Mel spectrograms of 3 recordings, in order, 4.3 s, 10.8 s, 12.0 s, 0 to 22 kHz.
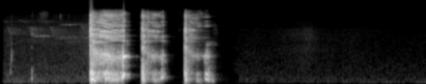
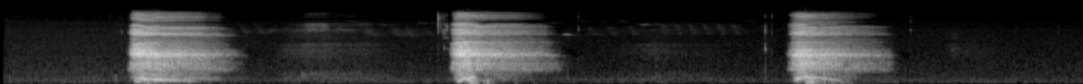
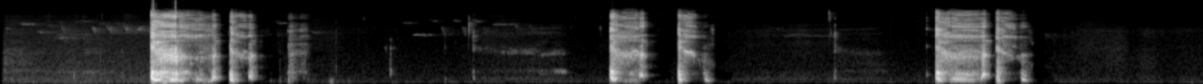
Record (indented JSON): {
  "cough_length": "4.3 s",
  "cough_amplitude": 31654,
  "cough_signal_mean_std_ratio": 0.27,
  "exhalation_length": "10.8 s",
  "exhalation_amplitude": 19002,
  "exhalation_signal_mean_std_ratio": 0.33,
  "three_cough_length": "12.0 s",
  "three_cough_amplitude": 32768,
  "three_cough_signal_mean_std_ratio": 0.23,
  "survey_phase": "beta (2021-08-13 to 2022-03-07)",
  "age": "18-44",
  "gender": "Female",
  "wearing_mask": "No",
  "symptom_cough_any": true,
  "symptom_sore_throat": true,
  "symptom_fatigue": true,
  "symptom_fever_high_temperature": true,
  "symptom_headache": true,
  "symptom_other": true,
  "symptom_onset": "4 days",
  "smoker_status": "Never smoked",
  "respiratory_condition_asthma": false,
  "respiratory_condition_other": false,
  "recruitment_source": "Test and Trace",
  "submission_delay": "2 days",
  "covid_test_result": "Positive",
  "covid_test_method": "RT-qPCR",
  "covid_ct_value": 32.6,
  "covid_ct_gene": "N gene"
}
